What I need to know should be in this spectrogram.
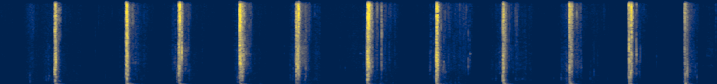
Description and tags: Smashing / squishing
Successive squishing, smashing noises.
blood, crack, smash, splash, squirt, squish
